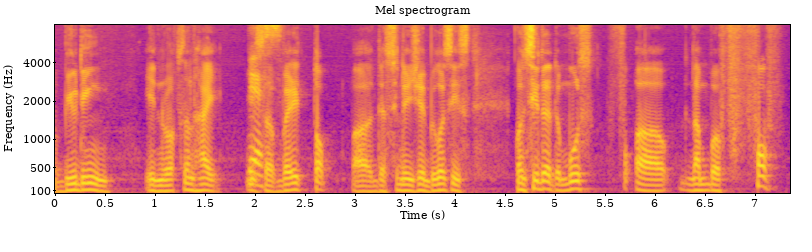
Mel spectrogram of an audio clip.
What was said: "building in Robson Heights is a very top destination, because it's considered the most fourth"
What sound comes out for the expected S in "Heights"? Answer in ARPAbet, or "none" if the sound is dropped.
none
